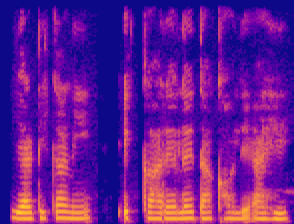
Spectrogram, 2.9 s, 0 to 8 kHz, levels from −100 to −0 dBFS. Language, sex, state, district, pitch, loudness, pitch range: Marathi, female, Maharashtra, Chandrapur, 215 Hz, -20 LUFS, 210-220 Hz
